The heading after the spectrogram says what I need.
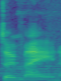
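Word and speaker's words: Doman: The minister's pronounced domain.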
